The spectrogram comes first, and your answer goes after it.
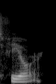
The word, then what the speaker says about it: Fiore: is marchessa from joe it's fjor right yeah viewers of proper pronunciation i remember seeing that in the blurb they spelled it fiora uh and i'm pretty sure it's fiore um i think that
